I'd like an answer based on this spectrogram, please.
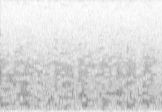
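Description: Near silence: an essentially empty soundtrack with only a faint, even noise floor.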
